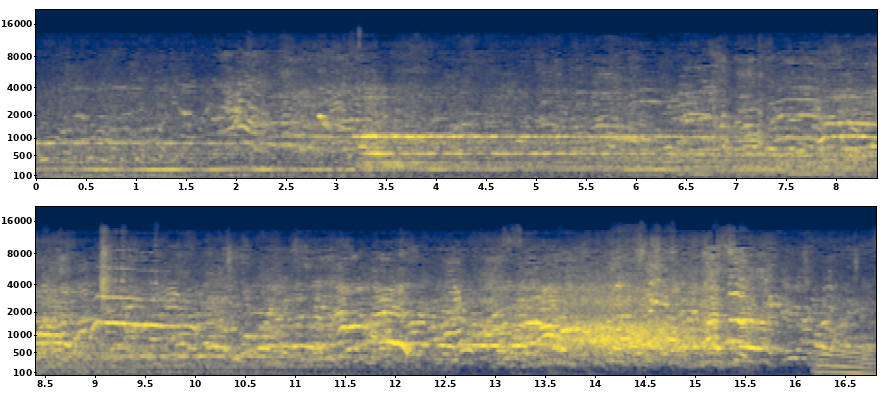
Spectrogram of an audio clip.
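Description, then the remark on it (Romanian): A dense, hostile crowd chatters and jostles around, some threatening and others jeering, near the Imperial Palace. Many overlapping voices form a continuous loud babble that swells and presses in, with some harsher, rising shouts toward the end. “Se îmbulzesc în jurul nostru ca o haită de lupi flămânzi, gata să ne sfârșie.”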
